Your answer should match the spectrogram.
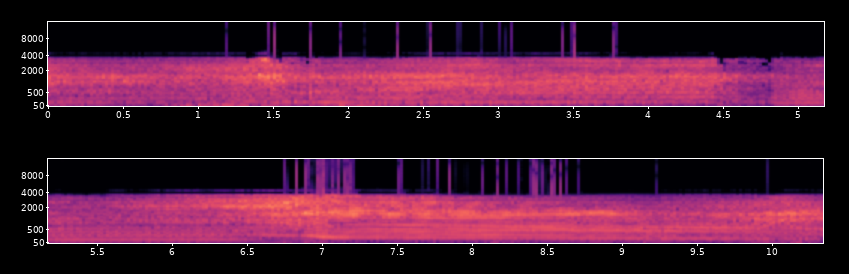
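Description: Track cars accelerating hard toward and past the trackside microphone. The engine note climbs, dips briefly at a gear change about halfway, climbs again, then drops sharply in pitch with a falling tone as a car goes by close.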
